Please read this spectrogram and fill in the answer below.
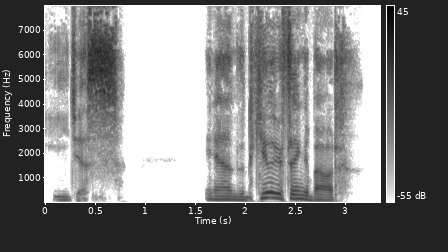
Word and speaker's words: Aegis: it's the Greek, but in English it's spelled Aegis, but I think it's pronounced Aegis.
